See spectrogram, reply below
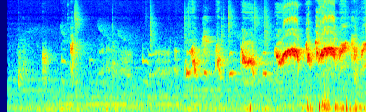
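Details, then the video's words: Chinese hwamei with mung-bean green eyes, singing while moulting: quiet scattered chirps at first, then louder, bright whistled and squawky notes building toward the end. "Họa mi hót hay, mắt lục đậu, vẫn phong độ khi thay lông"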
